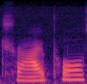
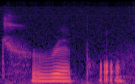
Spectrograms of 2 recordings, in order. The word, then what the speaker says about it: triple: ends of the vowel, so it'd be a long I sound, but it's not tripole, so that's why this one's a red word. The word is triple.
